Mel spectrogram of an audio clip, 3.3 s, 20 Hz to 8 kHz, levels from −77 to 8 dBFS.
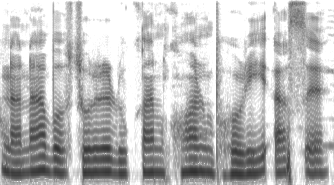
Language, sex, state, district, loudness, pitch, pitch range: Assamese, male, Assam, Sonitpur, -15 LUFS, 155 Hz, 150-165 Hz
